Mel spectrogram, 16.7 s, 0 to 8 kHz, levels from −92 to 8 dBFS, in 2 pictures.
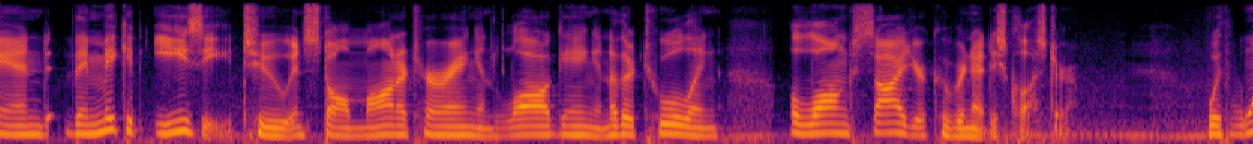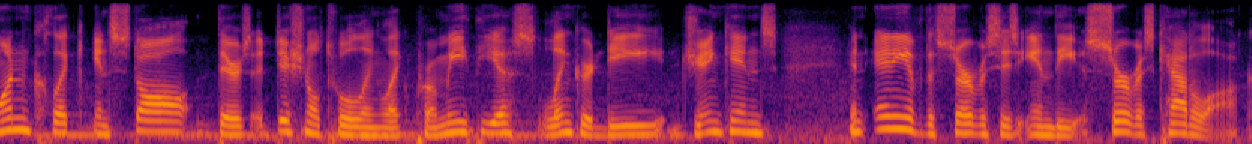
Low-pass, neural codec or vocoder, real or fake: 7.2 kHz; none; real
